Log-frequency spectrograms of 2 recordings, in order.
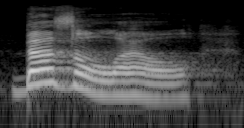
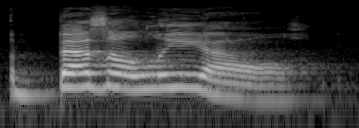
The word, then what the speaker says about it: Bezalel: "The Lord said to Moses, 'See, I have called by name Bezalel.'" Some versions say Bezaleel with that extra syllable in there, but in mine it's Bezalel, "the son of Uri, the son of Hur, of the tribe of Judah.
